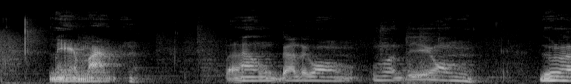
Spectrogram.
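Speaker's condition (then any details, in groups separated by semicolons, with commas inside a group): Amyotrophic lateral sclerosis (ela); slow-progressing form; diagnosed eight and a half years ago, at 38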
